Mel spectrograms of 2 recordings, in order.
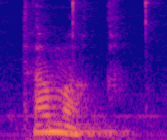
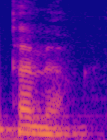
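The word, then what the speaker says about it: тамақ: Она пишется правильно тамак. Твердое слово. Тамак. Вот так она пишется. Но в Севере Казахстане вот это слово используют тамак. Они его, когда произносят, это тамак. Они вот так, это произношение имеют в виду. Но в письменном виде, вот, например, если вы услышите мягкую форму, тамяк, если вы так напишете, это опять неправильно будет.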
